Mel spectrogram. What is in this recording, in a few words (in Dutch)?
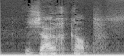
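"zuigkap", Dutch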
